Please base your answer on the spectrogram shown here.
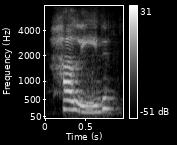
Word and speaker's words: Khalid: listening to the audiobook, Khalid, which was how the uh, narrator pronounced it, which I think is actually how it should be pronounced if you're actually speaking the language that they're coming from.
